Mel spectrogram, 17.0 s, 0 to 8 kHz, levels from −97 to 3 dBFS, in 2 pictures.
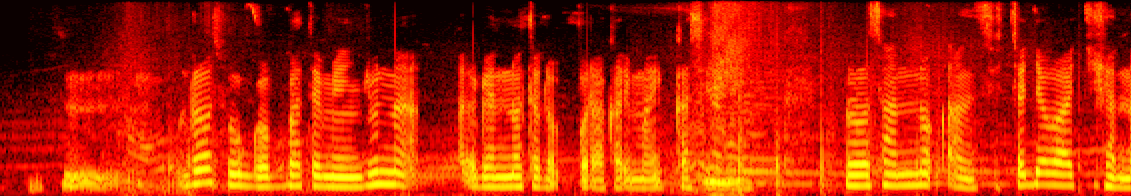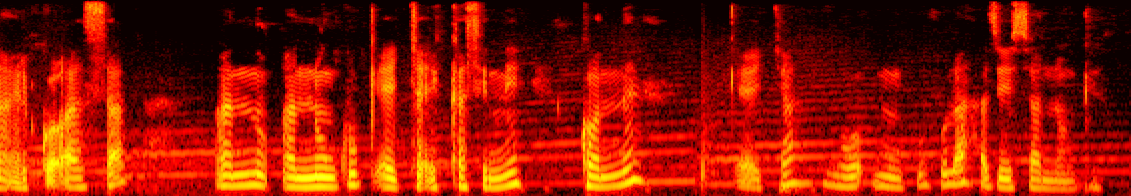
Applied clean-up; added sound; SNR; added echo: none; Race car, auto racing / Accelerating, revving, vroom; 13 dB; none.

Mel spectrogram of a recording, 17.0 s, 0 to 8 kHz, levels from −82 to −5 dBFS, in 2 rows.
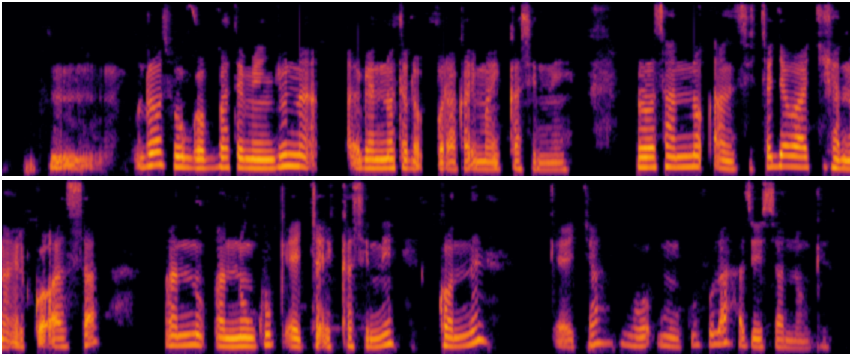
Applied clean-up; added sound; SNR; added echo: none; none; none; none.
